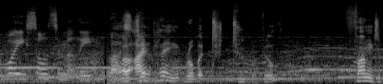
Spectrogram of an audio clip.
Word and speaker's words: Thibouville: I'm playing Robert THIBOUVILLE. Fun to pronounce it because not many can.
